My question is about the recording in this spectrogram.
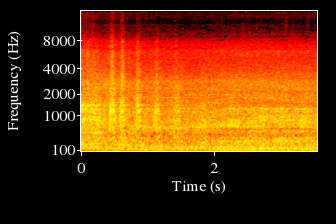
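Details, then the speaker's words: Car with a noise from the left side, raised and run in 2nd and 3rd gear with the wheel spinning. Dry clicking and clacking over a steady drivetrain hum: torn CV boot and worn joint. Planned fix: replace boot, add grease. "दोस्तों, इस गाड़ी में ये प्रॉब्लम है कि इसके अंदर से, ये आपको मैं दिखा सकूं तो ये देखें, घोड़े का बूट फटा हुआ है, अंदर से इसका क्रॉस हो चुका है, जिसकी वजह से ये आवाज़ दे रहा था।"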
